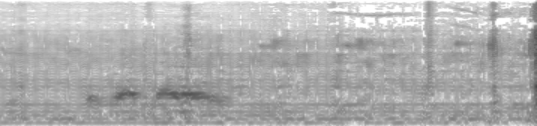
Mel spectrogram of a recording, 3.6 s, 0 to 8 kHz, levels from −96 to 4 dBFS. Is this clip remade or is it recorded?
remade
